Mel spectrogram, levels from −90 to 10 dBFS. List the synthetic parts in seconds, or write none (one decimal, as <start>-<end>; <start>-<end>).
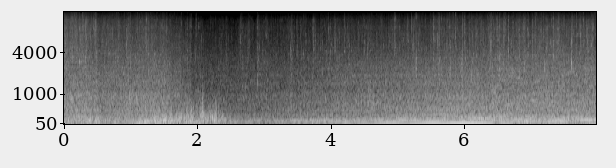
1.7-2.8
